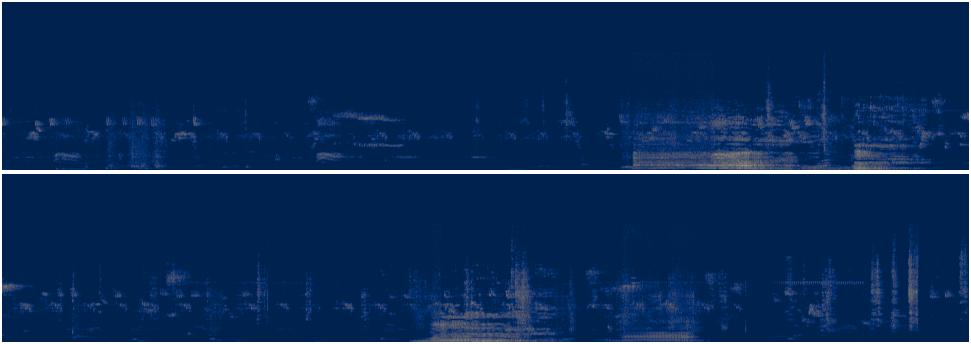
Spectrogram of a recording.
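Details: Cow and big bull at mating time: deep, harmonic bellowing in two loud bouts of about three seconds, each rising then breaking off, with quieter grunts and background noise around them.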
